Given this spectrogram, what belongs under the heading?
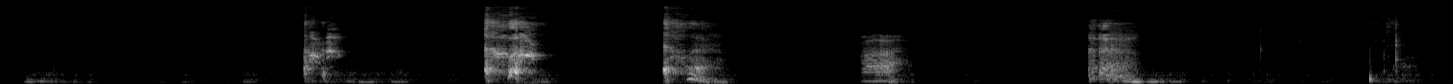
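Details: Person with a cough lasting many days, a burning feeling in the back, and on medicine: six separate harsh coughs over about fifteen seconds with quiet pauses in a quiet room.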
